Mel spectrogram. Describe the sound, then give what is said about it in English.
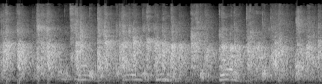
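An audience applauds after a short acted scene from Miss Julie, with dense, steady clapping that fills the whole stretch, loud and continuous, with faint voices murmuring underneath. “I'd like to give you a round of applause.”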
